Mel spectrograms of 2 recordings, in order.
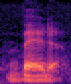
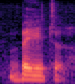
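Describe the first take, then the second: No difference in how they are said.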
